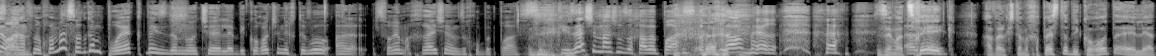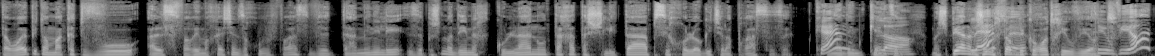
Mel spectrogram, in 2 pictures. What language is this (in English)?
Hebrew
